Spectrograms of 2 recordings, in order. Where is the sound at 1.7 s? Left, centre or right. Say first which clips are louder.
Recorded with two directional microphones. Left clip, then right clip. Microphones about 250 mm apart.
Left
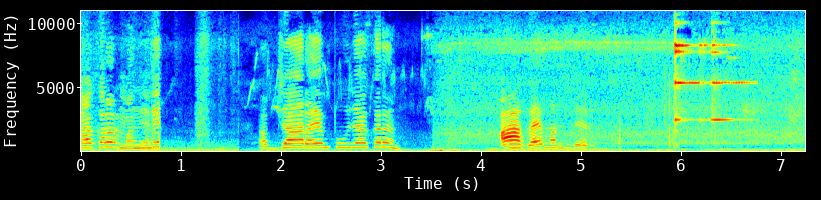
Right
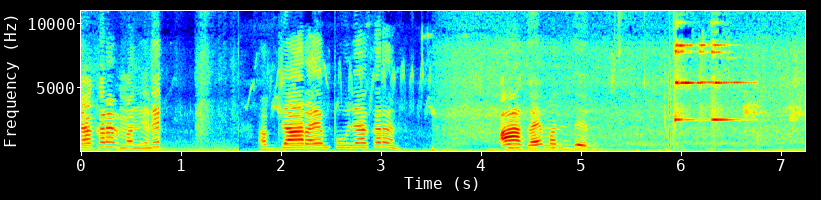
Right 10 dB; centre.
